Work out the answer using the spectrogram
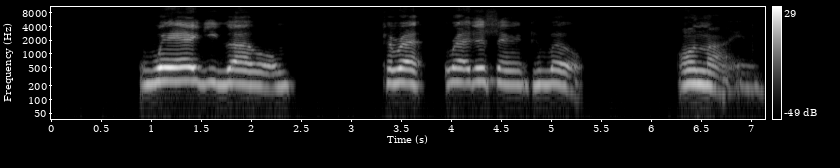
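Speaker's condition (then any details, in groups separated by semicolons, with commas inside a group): Cerebral palsy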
